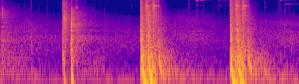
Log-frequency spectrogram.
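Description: Three loud bursts of gunfire a second or so apart in the video game PUBG, each a sharp crack with a short decay, over faint background noise.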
